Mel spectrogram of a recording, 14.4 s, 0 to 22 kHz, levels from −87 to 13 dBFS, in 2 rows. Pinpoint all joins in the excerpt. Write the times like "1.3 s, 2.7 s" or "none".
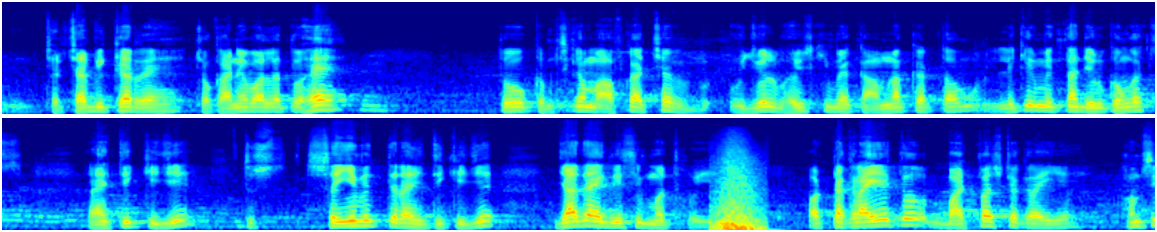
none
